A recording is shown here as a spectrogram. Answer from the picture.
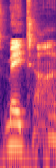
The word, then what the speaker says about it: Maton: How do you say it? – Maton! It's Maton. – Maton. – I pronounce it French. – For some unknown reason. – It sounds like Baton.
